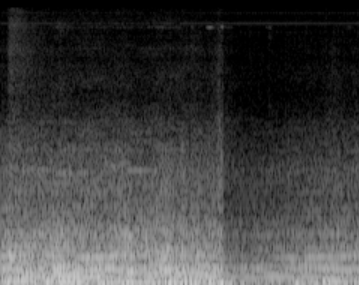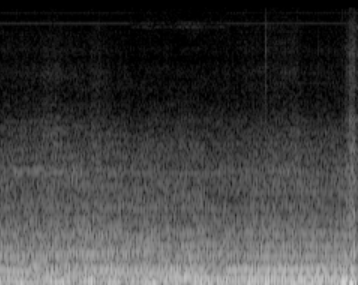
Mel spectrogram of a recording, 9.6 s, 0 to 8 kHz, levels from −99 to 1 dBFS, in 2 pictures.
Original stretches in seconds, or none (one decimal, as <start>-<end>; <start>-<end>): 0.0-0.7; 2.4-6.5; 7.8-9.6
